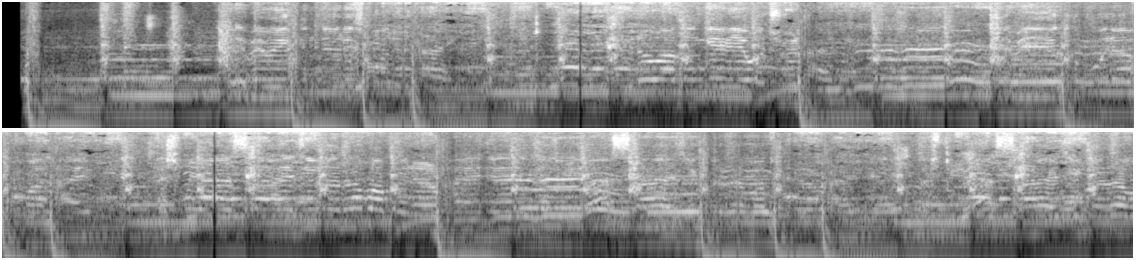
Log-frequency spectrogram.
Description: bgm ringtone tamil love ringtone new tamil x english ringtone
